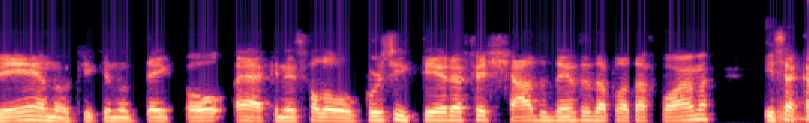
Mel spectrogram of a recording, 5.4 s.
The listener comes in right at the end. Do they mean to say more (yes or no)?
no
